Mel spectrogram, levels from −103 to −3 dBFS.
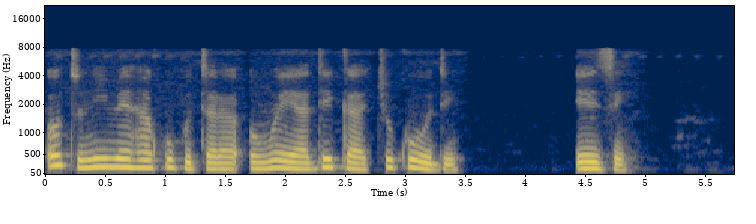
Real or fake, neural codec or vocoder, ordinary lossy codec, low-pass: real; none; none; none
